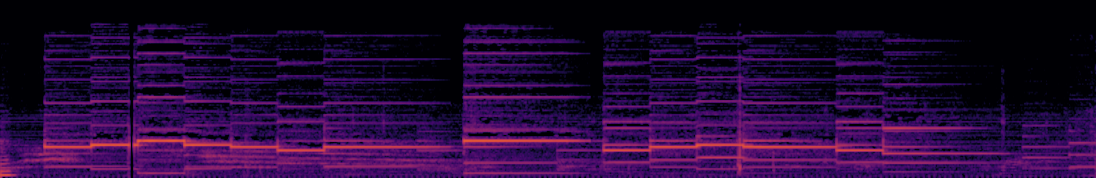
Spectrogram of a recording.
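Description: Electronic tune from a children's musical sound book's button panel: a simple beeping melody of held notes stepping up and down, dying away near the end.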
